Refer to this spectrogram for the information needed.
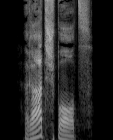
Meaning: genitive of Radsport
- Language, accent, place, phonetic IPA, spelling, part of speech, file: German, Germany, Berlin, [ˈʁaːtʃpɔʁt͡s], Radsports, noun, De-Radsports.ogg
